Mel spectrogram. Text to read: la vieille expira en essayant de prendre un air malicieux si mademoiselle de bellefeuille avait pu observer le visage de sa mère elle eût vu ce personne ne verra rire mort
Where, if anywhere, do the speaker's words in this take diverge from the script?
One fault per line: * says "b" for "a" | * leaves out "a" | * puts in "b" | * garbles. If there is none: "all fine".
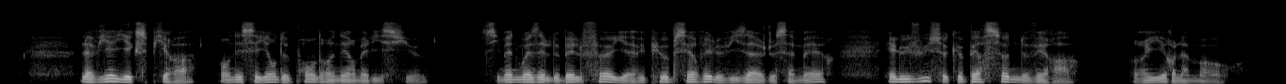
* puts in "que"
* puts in "la"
